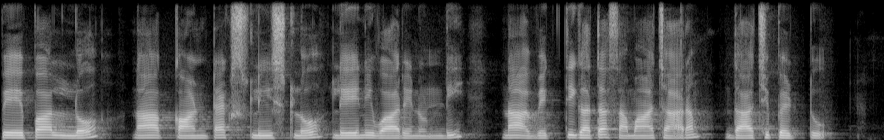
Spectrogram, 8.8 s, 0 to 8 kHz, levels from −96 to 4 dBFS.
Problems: none marked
